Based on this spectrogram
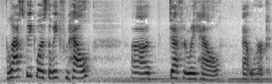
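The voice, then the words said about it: Sick, congested voice. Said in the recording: “I'm sick, if you can't tell by my voice. ... I got the flu on Friday ... Saturday it turned into a cold, and Sunday it turned into bronchitis”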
